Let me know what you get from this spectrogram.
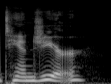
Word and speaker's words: Tangier: I think Tangiers. – Tangier. Well, there's no S on the end.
